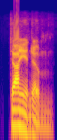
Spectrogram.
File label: "diatom", American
